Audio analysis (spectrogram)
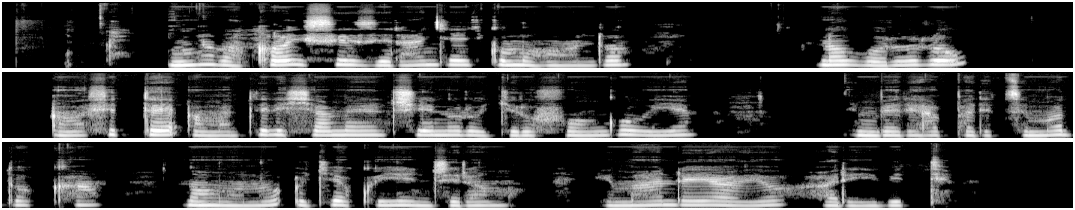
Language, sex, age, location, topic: Kinyarwanda, male, 25-35, Nyagatare, government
